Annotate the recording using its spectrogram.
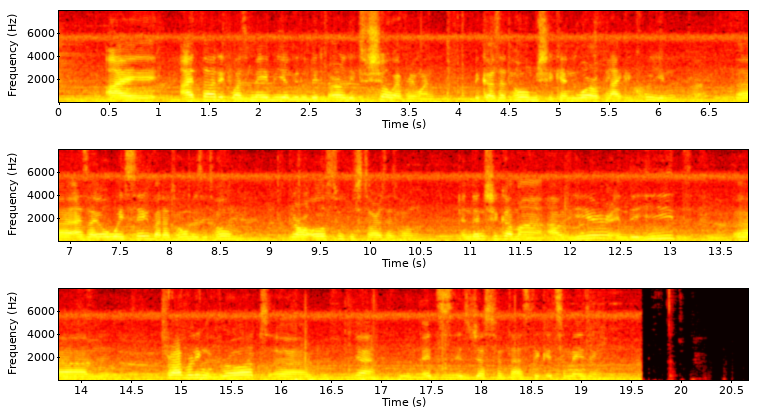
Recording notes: From Tokyo 2020. A brilliant & record breaking night of Freestyle competition at the Baji Koen Equestrian Centre.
